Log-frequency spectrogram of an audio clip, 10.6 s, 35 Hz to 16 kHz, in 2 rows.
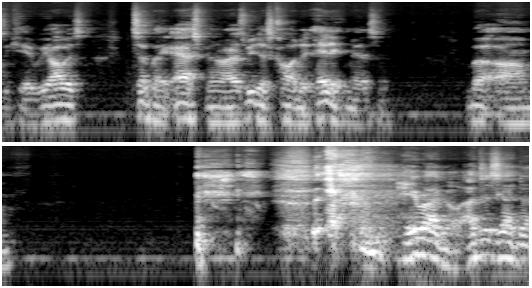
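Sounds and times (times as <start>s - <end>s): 
speech: 0.2s - 4.0s, 4.6s - 5.4s, 8.6s - 10.5s
person coughing in a harsh rough burst: 7.2s - 9.3s.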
